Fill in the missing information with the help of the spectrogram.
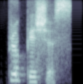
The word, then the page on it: propitious: Indian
